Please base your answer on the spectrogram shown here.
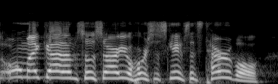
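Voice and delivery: high, gushing neighbor voice; hammed-up sympathetic neighbor; fussing neighbor.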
